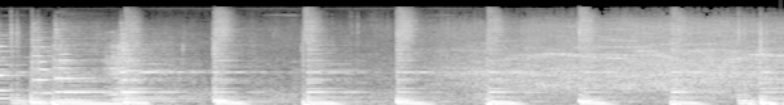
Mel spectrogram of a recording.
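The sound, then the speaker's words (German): A steady wash of crowd applause, placed into a studio-produced song recording so it sounds live, runs through the song, with loud music chords striking roughly once a second over the clapping noise. No one speaks. “So klingt das nämlich. Applaus.”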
